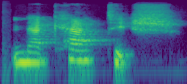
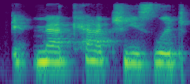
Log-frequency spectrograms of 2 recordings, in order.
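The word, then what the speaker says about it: Natchitoches: for the part for i learned how to say this and if someone's from louisiana on this call uh forgive me but it's uh nak at nakatish louisiana um and uh right here nakachi's louisiana um so magadish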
